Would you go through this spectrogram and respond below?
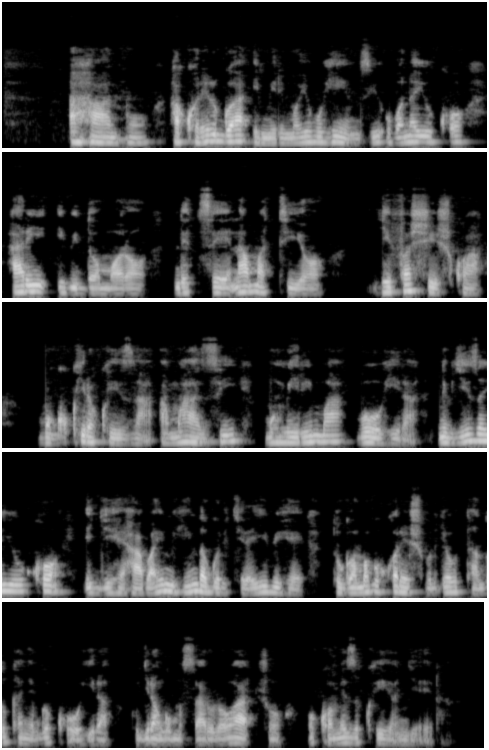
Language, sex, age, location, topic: Kinyarwanda, male, 25-35, Kigali, agriculture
